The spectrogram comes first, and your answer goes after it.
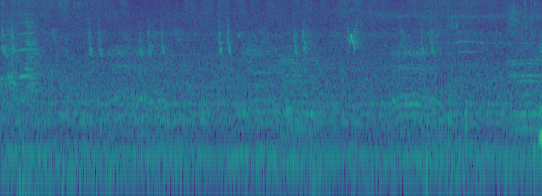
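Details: Lamb at the Ishachok peasant farm, kept among emus, young goats and other lambs and fed fresh grass; short wavering bleats rise now and then over steady background music, with scattered high bird chirps.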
